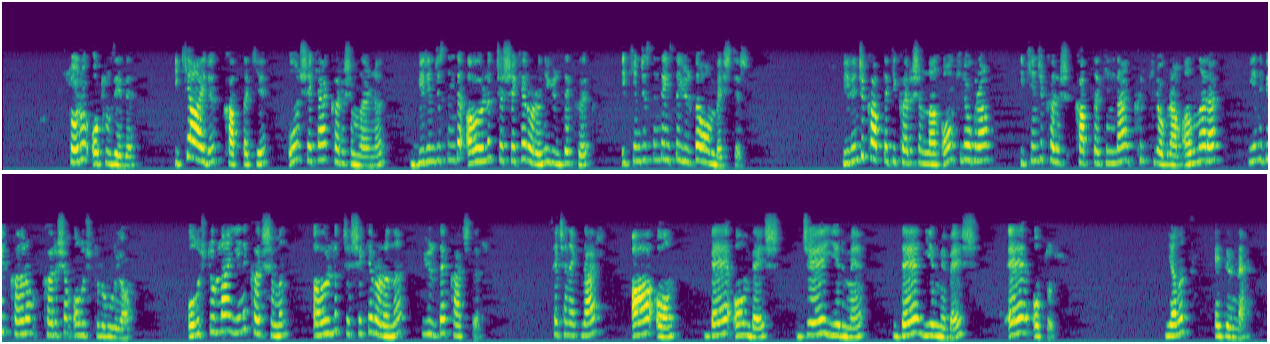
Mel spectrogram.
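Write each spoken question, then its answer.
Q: Oluşturulan yeni karışımın ağırlıkça şeker oranı yüzde kaçtır?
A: C: 20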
